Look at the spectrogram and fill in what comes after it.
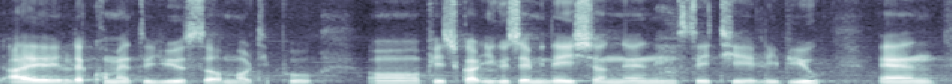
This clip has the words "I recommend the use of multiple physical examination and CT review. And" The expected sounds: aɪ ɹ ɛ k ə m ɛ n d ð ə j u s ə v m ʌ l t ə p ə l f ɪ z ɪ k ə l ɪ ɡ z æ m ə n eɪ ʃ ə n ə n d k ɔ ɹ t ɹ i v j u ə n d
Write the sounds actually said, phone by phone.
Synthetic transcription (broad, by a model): aɪ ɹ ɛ k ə m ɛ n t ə j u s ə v m ʌ l t ə p ə l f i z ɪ k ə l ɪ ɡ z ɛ m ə n eɪ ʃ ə n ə n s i t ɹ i b j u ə n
